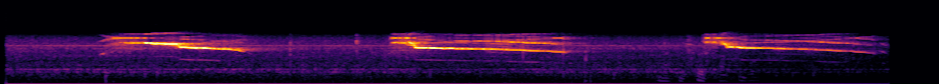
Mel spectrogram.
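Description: Harpy eagle giving three long, thin, wailing whistles, each sliding downward, about every three seconds over a steady low background hum.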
